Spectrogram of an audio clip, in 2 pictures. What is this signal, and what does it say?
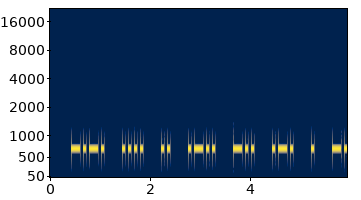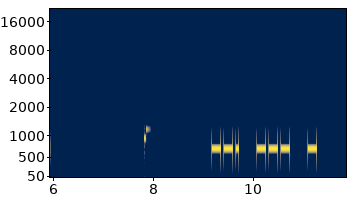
Morse code, heard as a keyed tone, about 20 wpm, spaced as for 14 wpm, 700 Hz. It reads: CHILDREN GOT
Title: 2x Character Spacing - Top 300 Words - 20wpm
